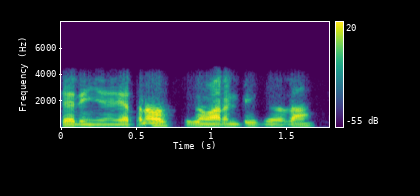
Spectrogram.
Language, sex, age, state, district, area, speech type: Tamil, male, 18-30, Tamil Nadu, Madurai, rural, conversation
